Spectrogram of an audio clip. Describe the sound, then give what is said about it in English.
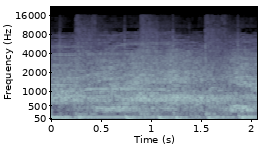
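A big crowd cheers and shouts loudly and without a pause, with a regular low thumping pulse beating beneath the roar of voices. “Wow, this is a nice crowd.”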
